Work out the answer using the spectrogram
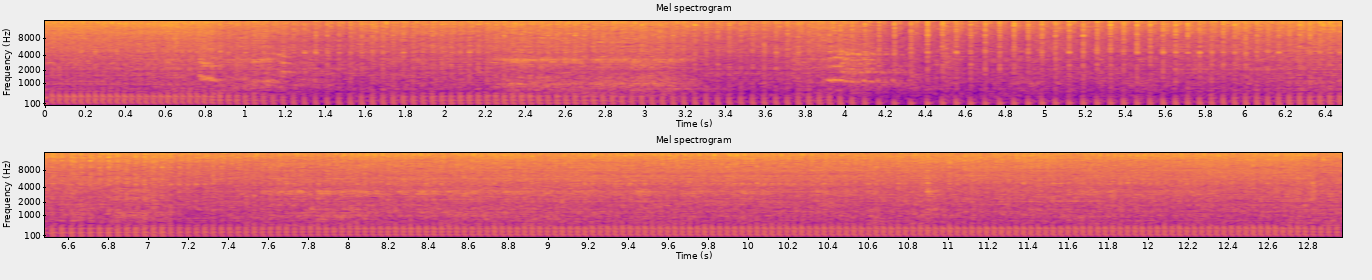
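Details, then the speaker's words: Old Troy-Bilt Horse I tiller, single-cylinder, running with the previously seized tines engaged: a steady chug, then a few seconds of rapid, jerky rattling as the tines break loose, then an even run. Both high and low range now engage. "Okay, well, you might have saw, or at least noticed it jumping around. It freed itself up. Both high and low range are engaging."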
